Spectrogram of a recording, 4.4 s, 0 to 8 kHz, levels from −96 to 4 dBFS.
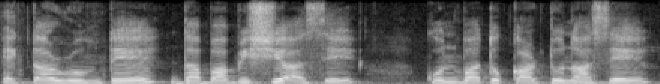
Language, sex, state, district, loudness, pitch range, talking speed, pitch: Nagamese, male, Nagaland, Dimapur, -15 LUFS, 180-215 Hz, 135 wpm, 195 Hz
